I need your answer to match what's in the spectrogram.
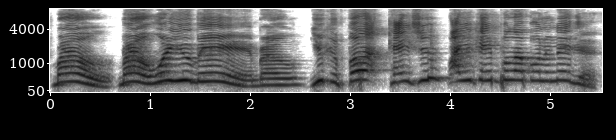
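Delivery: high-pitched mock scolding; mock call-out. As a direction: call him out like a heel promo. Calling out absent co-host.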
